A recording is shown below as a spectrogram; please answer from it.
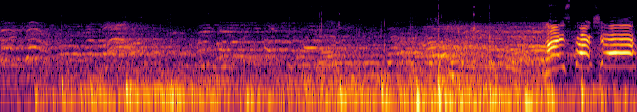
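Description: Players' trainers thudding on a wooden sports-hall floor while voices carry in the echoing hall, then sharp high-pitched squeaks near the end.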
